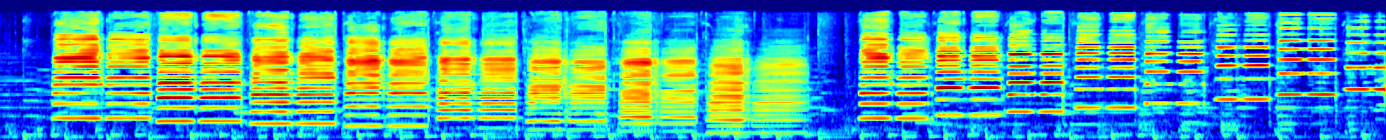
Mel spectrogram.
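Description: Treble reeds of a chromatic button accordion sounded one note at a time in short runs, many notes played twice, then a quicker climbing run. This is a test of a reed block just refitted with new reed valves and not yet tuned.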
